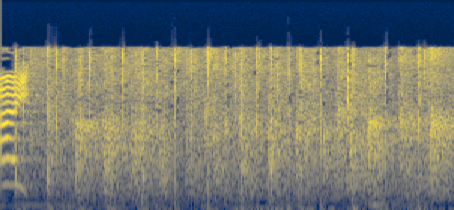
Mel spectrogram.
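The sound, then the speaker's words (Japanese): A crowd applauds steadily to welcome guests onto a show, dense overlapping claps forming a continuous patter that stays fairly even in loudness for the whole stretch, with a brief tonal blip at the very start. “拍手でお迎えくださ”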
